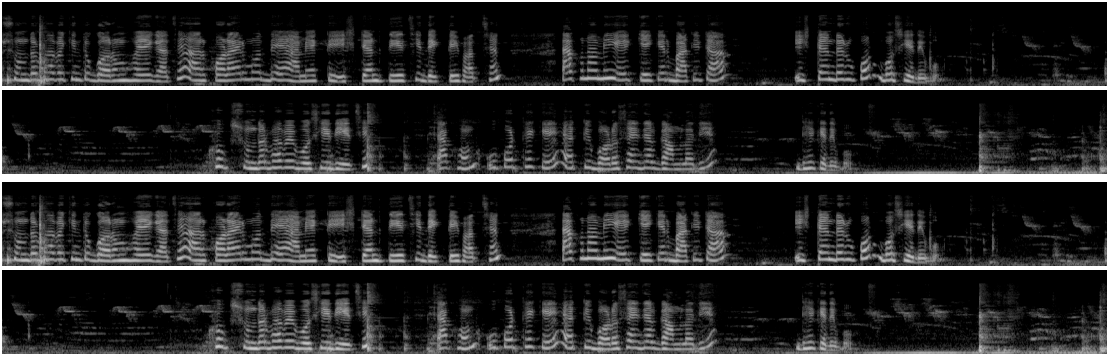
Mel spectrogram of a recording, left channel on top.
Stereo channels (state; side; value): quieter; left; 3.7 dB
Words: সুন্দরভাবে কিন্তু গরম হয়ে গেছে আর কড়াইয়ের মধ্যে আমি একটি স্ট্যান্ড দিয়েছি, দেখতেই পাচ্ছেন। এখন আমি এই কেকের বাটিটা স্ট্যান্ডের উপর বসিয়ে দেব। খুব সুন্দরভাবে বসিয়ে দিয়েছি। এখন উপর থেকে একটি বড় সাইজের গামলা দিয়ে ঢেকে দেব।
